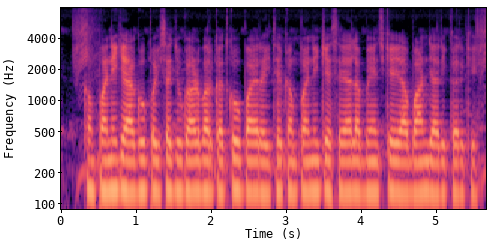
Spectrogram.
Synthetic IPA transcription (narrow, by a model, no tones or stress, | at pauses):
kɐ̃mpənikeaːɡʱupɐɪsad͡ʒukaːɽbəɾkət̪koʊpaːeɾɐɦit̪ʰekɐ̃mpənikesejaːlabẽːt͡ʃkejaːbaːɳɖd͡ʒaːɾikɐɾkeː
